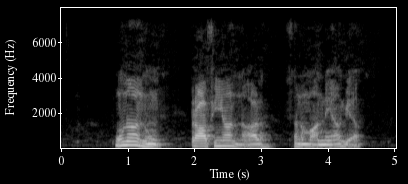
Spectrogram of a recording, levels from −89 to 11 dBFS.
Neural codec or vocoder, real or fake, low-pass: codec, 16 kHz, 8 kbps, FreqCodec, larger model; fake; 7.2 kHz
